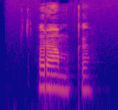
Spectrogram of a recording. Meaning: 1. frame 2. framework 3. limits 4. metal detector (walk-through)
- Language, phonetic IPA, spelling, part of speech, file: Russian, [ˈramkə], рамка, noun, Ru-рамка.ogg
